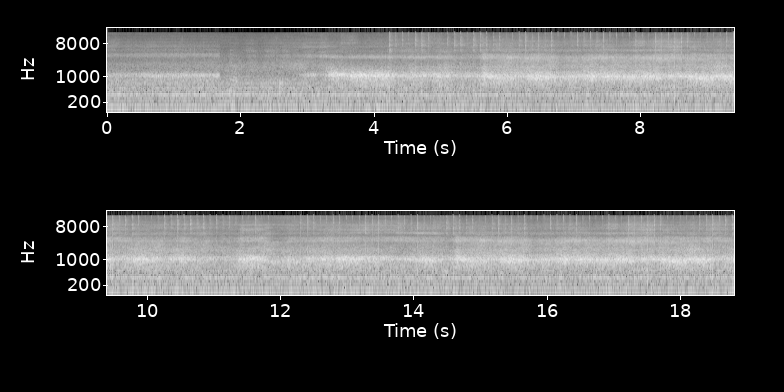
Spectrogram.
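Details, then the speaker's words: Steady blowing of a Zimmer cold-air cooler with fast regular laser pulse ticking, about four a second, during tattoo removal after topical lidocaine, following a single test pulse. "and then like I said you're gonna feel one little zap and then I'm just gonna keep going okay"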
